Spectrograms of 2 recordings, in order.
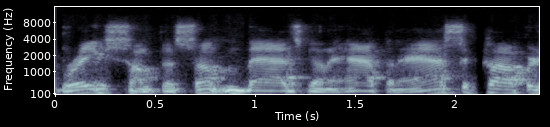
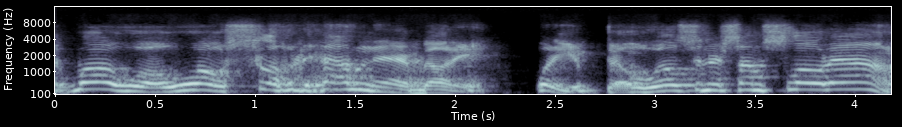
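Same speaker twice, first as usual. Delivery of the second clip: brushing off the sponsor with swagger; high-pitched retold pushback; mock protest; 12 semitones higher, 4 dB louder than usual. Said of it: "And I said".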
